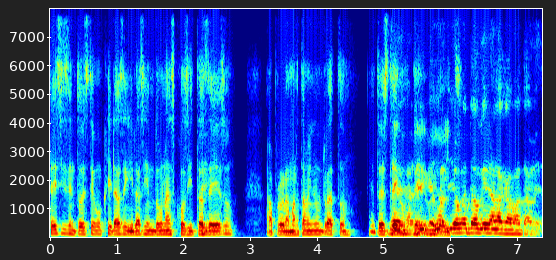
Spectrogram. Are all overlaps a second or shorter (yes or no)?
no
